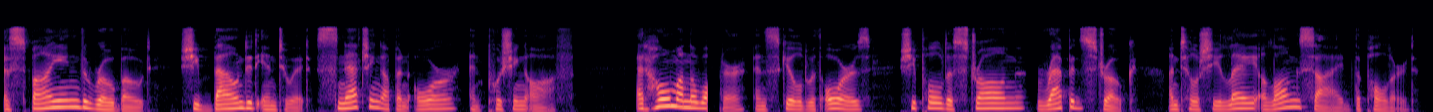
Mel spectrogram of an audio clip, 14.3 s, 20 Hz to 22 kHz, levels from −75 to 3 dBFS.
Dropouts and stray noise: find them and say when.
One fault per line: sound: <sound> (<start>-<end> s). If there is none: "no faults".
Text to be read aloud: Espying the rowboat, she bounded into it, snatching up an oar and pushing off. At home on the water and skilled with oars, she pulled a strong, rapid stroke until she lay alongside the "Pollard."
sound: dropout (7.1-7.2 s)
